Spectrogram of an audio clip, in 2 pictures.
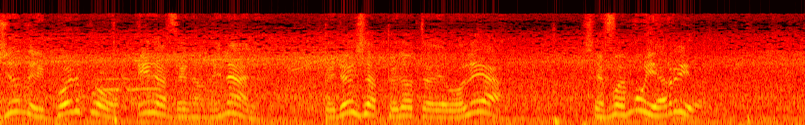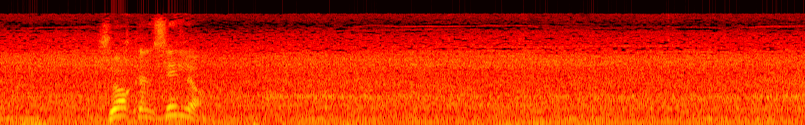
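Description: A stadium crowd murmurs steadily in the background.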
